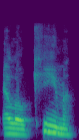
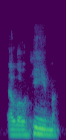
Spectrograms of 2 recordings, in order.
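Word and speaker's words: אלהים: uh the fact that it says elokim here is incorrect you know sometimes they will change or some of the the style is to change god's name so that we don't pronounce it but here it's not referring to god it's referring me elohim from all gods and therefore there's nothing sacred about this word so it should be elohim and not hello kim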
